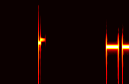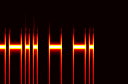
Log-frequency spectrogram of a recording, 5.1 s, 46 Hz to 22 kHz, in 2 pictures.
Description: Morse code, heard as a keyed tone, about 15 wpm, 700 Hz. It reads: 8TN
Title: Common Cut Numbers - 3-Digit 15wpm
